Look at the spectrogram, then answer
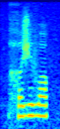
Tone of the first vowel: rising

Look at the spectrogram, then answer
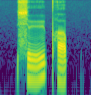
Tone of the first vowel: rising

